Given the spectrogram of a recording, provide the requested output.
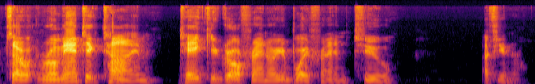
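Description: Speaking at a medium pitch with lively intonation and a sharp tone, a somewhat slow-paced adult man jokes through a casual podcast monologue. He's a self-described nerd, a husband and father, and a church minister who hosts the show.

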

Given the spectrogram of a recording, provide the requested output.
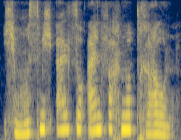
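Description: A woman reads a storybook as a timid little bumblebee girl brimming with wondering questions. Her own voice is dark and unhurried, while the character comes out high, eager, and questioning, with a mood of eager wonder.

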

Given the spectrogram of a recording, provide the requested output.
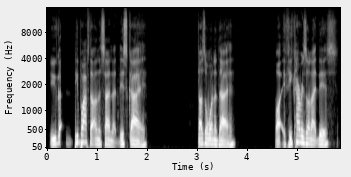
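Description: A man's voice: medium pitch, lively intonation, normal speed, dry recording, studio quality. A young man with a London roadman accent and slang, debating casually.

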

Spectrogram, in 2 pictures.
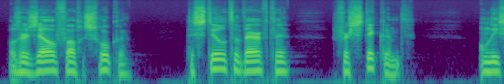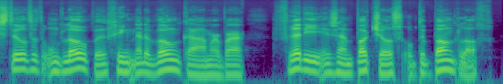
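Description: A man's voice: on the low side, creaky, darkish tone, dry recording, studio quality. A man in his twenties reading a first-person story aloud, candid and wry. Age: 20s. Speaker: narrator.

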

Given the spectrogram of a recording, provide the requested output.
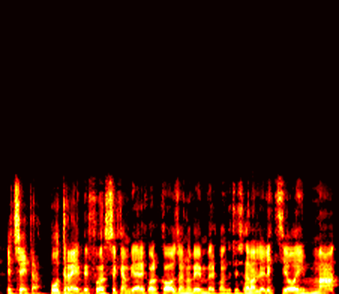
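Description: A man's voice: mid-range voice, fairly quick, bright, forceful tone. A man leading a casual group discussion over a video call, thinking aloud with fillers and restarts.

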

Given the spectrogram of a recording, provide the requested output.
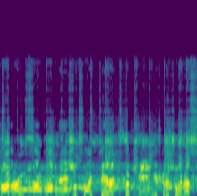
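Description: A man hosting a wrestling show with energetic sports commentary. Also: extremely high pitch, brisk, rough recording. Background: music.

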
